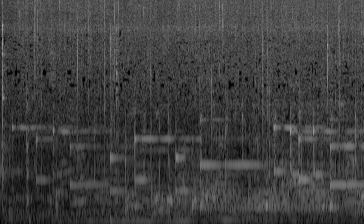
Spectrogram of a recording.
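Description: Diced onion, garlic and bell pepper sizzling in a frying pan while a wooden spatula stirs them, with scattered crackles. Background music with a melody of held notes plays over it.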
